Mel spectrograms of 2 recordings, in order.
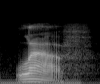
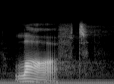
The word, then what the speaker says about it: laugh: المضارع هي laugh يضحك laugh تنطق بطريقتين مختلفتين فالإنجليزية الأمريكية تنطق ب laugh مثل cat laugh cat لكن في الإنجليزية البريطانية تنطق ب laughed مثل father I laughed فهذين الحرفين ينطقان كما ننطق في father The other pirates laughed.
